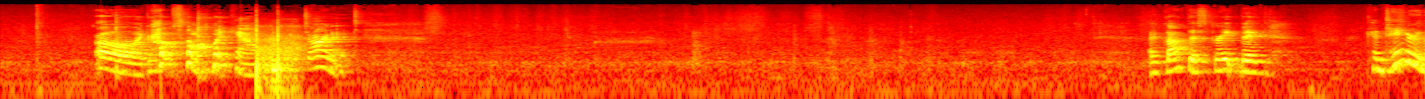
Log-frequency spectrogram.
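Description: A woman talks calmly and cheerfully nearby.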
